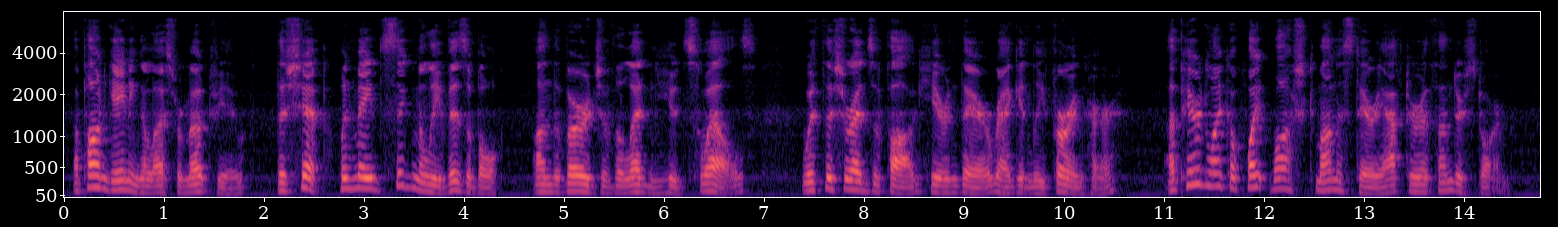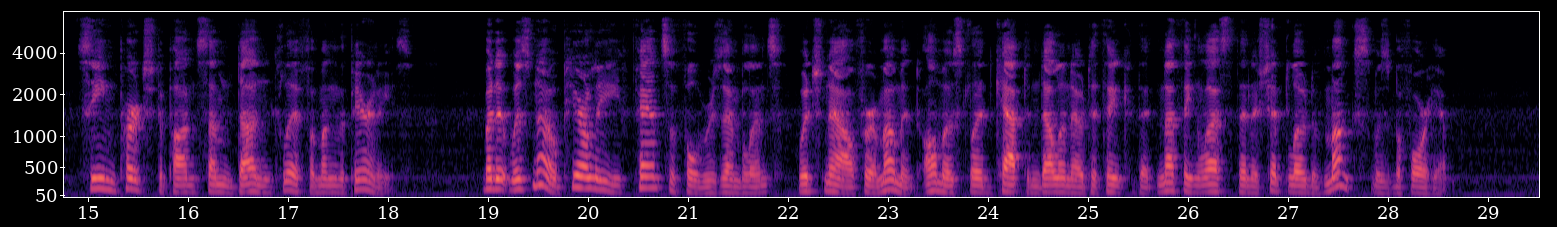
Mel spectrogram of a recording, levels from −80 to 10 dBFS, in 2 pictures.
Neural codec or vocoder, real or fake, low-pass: none; real; 7.2 kHz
